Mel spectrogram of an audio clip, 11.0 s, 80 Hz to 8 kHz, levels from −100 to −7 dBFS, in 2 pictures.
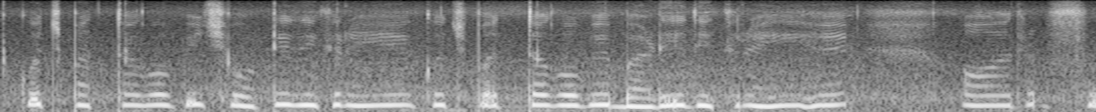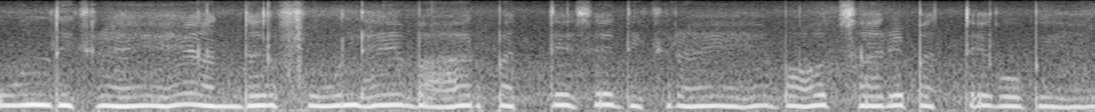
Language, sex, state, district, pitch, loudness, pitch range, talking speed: Hindi, female, Chhattisgarh, Kabirdham, 255 Hz, -18 LUFS, 245-270 Hz, 180 wpm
